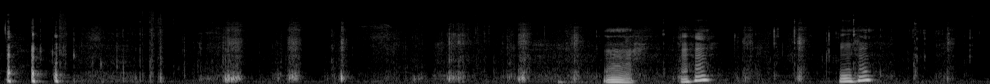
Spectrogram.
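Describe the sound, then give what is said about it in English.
Crunchy bites and chewing of a Girl Scout graham cracker cookie layered with chocolate and marshmallow. Soft intermittent munching is broken by several louder crisp crunches, with short murmured vocal sounds in between. “The graham cracker cookie. They're very nicely designed, too. Ready? And, I just want to eat a cookie.”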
